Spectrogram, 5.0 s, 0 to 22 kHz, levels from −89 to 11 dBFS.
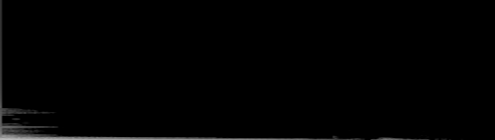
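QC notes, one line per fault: Throughout, MP3 compression: music sounds dull and watery, nothing above 5.2 kHz, heavy swirling; likely a very low bitrate encode, around 16 kbps.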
